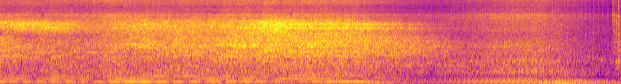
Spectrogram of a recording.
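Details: Troy-Bilt XP zero-turn mower after the loose deck belt problem was fixed: the engine drones steadily with the blades turning, dips briefly and recovers, and there is no belt squeal. The deck drive pulls properly.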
